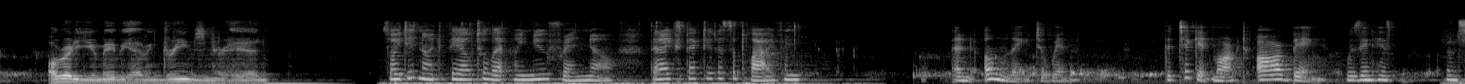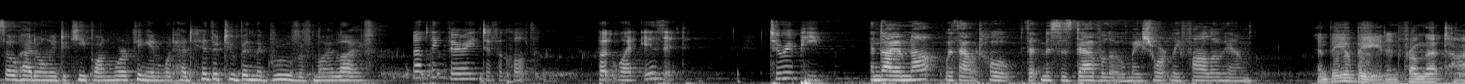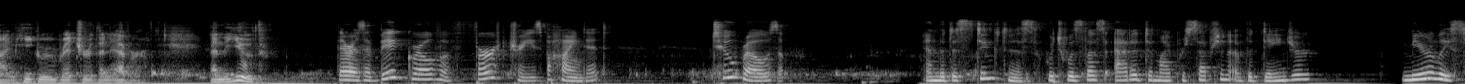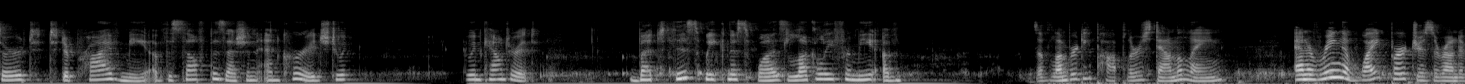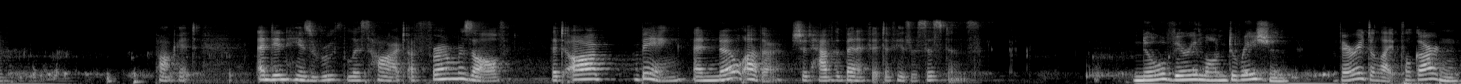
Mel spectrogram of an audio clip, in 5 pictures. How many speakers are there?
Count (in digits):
9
